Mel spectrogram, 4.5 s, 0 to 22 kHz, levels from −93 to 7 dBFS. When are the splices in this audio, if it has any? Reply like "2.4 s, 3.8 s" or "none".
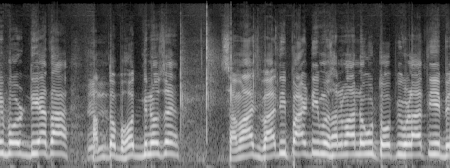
none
